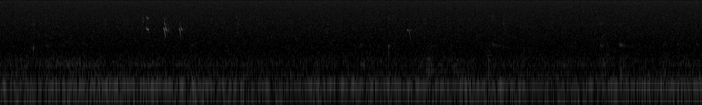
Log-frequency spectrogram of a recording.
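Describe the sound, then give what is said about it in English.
A few faint, high, short chitters from a male bird looking down, clustered early and then scattered, sitting over a steady low hum and hiss. “Pointed at the bird. He's looking down. Chitter there.”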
